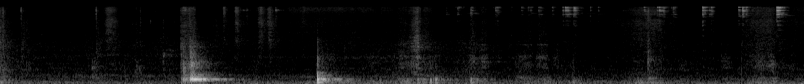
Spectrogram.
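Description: Handling of a washed blanket in a front-load washing machine drum: soft rustling and small clicks, with a loud short sound about two seconds in and a sharp knock about a second later.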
